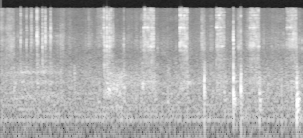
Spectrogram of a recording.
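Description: A ratchet wrench clicking as it loosens the banjo bolt on the turbocharger oil line. It starts with a quick run of ticks, then gives separate short rasping strokes.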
